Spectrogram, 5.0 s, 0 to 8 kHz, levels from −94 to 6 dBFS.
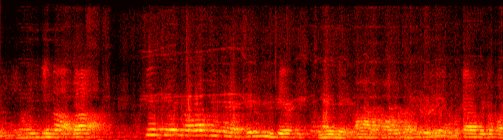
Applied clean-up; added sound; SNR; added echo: neural separator model SepFormer DNS4.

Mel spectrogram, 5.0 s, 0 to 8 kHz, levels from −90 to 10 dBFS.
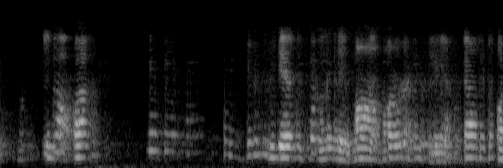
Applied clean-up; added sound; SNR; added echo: neural mask model DeepFilterNet 3.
